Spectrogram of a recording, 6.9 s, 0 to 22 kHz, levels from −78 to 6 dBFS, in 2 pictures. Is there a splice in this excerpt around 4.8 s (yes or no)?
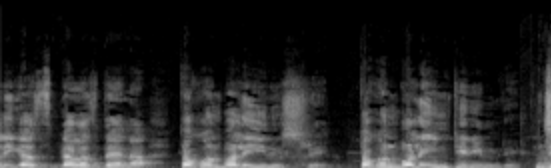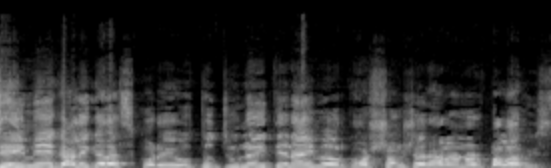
no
